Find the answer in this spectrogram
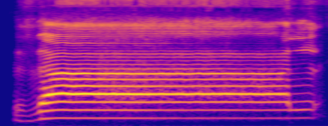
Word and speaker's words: ذ: আমি আগের থেকে বলবো না, আপনারা আপনাদের জিপার আগা এই সামনের উপরে দুই দাঁতের আগায় লাগান, লাগান লাগান, লাগিয়ে এখন উচ্চারণ করতে হবে জাল।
